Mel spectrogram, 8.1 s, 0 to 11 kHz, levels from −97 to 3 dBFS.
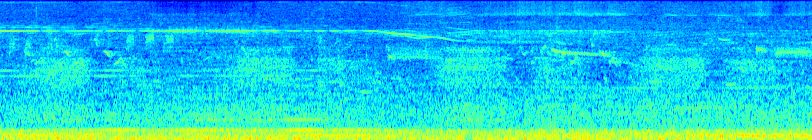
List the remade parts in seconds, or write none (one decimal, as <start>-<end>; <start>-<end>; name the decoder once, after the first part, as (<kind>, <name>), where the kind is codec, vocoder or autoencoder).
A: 1.5-2.6 (vocoder, WaveNeXt); 4.7-6.1; 7.4-8.1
